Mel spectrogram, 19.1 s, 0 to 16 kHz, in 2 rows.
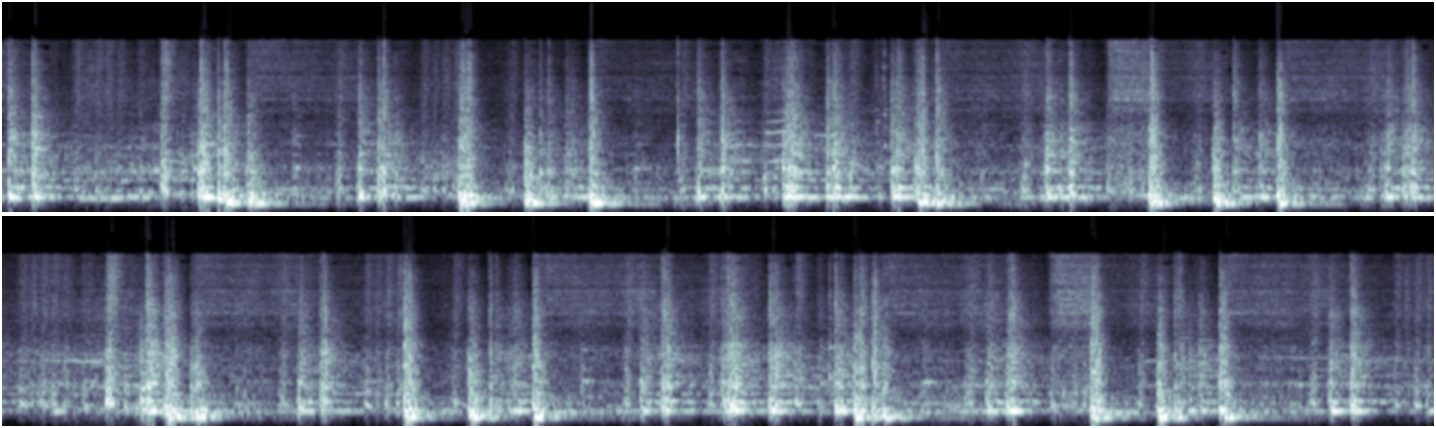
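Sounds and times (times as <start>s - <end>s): marching bass drums: 0.0s - 19.0s
snare drums: 0.0s - 19.0s.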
